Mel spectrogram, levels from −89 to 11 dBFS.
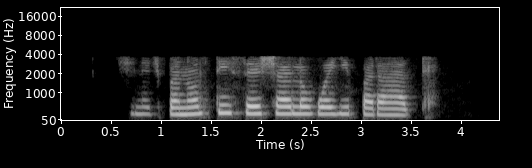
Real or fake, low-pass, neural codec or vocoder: real; 3.6 kHz; none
